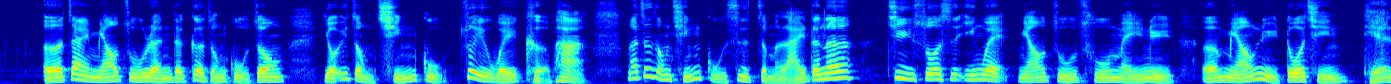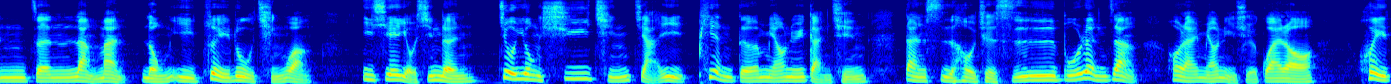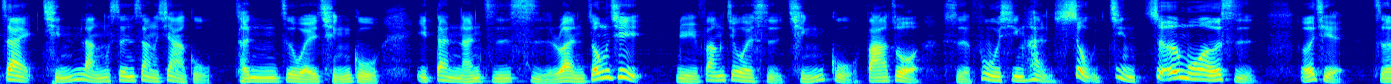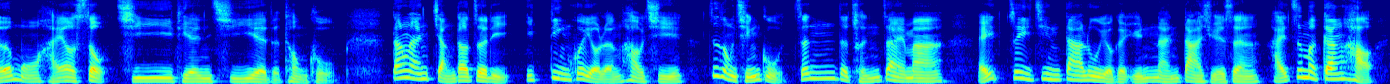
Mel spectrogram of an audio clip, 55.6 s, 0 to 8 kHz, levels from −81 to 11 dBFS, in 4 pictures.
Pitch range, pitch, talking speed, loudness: 105-155 Hz, 120 Hz, 195 characters per minute, -28 LUFS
